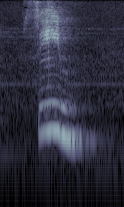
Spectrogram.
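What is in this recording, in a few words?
Santali female chicken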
